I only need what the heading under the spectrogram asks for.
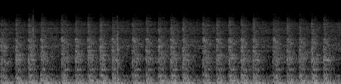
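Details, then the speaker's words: Abandoned turbo Ford EF XR6 inline-six cranked with one spark plug removed and grounded on the timing case to check timing: starter churns with lopsided, chuffing beat as one cylinder puffs freely; uneven cranking. "what you are hearing in this clip is one of the spark plugs completely pulled out the motor because olle had it grounding out on the timing case so he could check if the motor had timing"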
